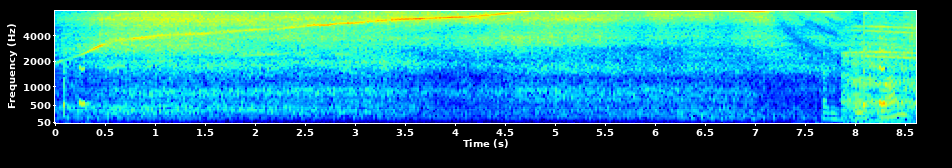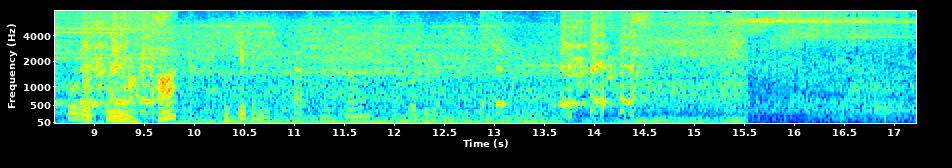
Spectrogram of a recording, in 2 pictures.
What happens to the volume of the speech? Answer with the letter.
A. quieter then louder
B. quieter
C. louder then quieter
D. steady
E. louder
C.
